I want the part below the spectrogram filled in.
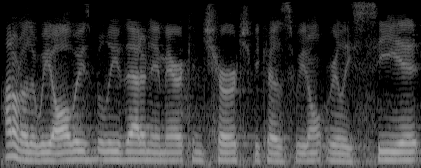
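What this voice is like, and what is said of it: Southern American accent. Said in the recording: “can you hear my southern accent?”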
